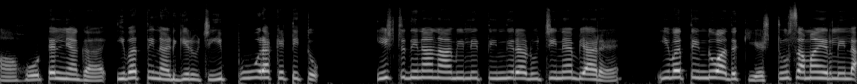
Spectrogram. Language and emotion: Kannada, disgusted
